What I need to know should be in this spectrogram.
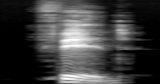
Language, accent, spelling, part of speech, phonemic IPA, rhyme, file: English, Australia, fid, noun / verb, /fɪd/, -ɪd, En-au-fid.ogg
- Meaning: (noun) A pointed tool without any sharp edges, used in weaving or knotwork to tighten and form up weaves or complex knots; used in sailing ships to open the strands of a rope before splicing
